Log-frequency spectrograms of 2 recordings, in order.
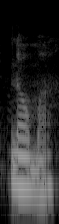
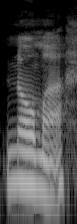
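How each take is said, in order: First: Said in the usual way. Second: Noma said louder as a clear correction; firm correction. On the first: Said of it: "our next poet is Chrissy Numa". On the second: Shown as a demonstration. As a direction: set the name Noma right, firmly.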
